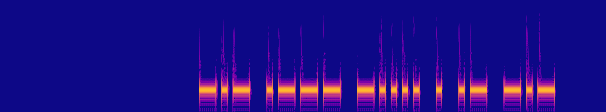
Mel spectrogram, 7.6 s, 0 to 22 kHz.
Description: Morse code, heard as a keyed tone, about 17 wpm, 700 Hz. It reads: KJ6EAK
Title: USA Call Signs - 6 Characters - Repeated 2x - 17wpm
